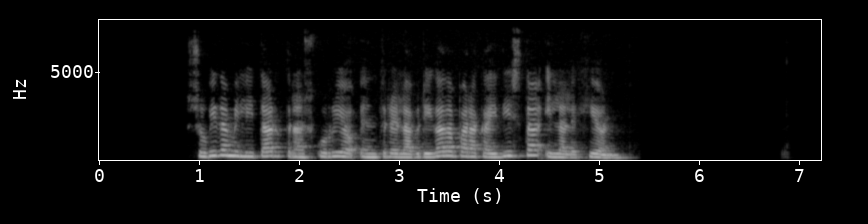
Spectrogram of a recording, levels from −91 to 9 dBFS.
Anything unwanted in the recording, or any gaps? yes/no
no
